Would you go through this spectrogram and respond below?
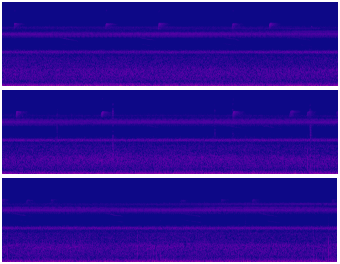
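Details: Crickets trill at dusk around sunset on an evening walk, in steady, high-pitched overlapping tones over a low rumble of wind noise.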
